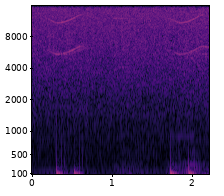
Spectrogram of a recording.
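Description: Electronic sound from a Teenage Engineering OP-1 synthesizer processed through a Ciat-Lonbarde Plumbutter and a Bastl Thyme: deep synthetic thumps in two close pairs, like a heartbeat, over a faint low drone.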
